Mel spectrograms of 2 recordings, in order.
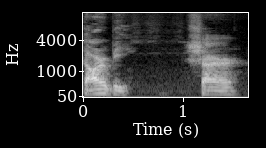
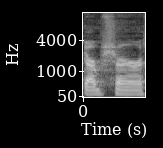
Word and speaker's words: Derbyshire: But yeah, so Delia Derbyshire, you know, another funny thing, her last name is spelled like Derby, you know, like roller derby, but in the documentaries I watched, they always pronounce it Derbyshire.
